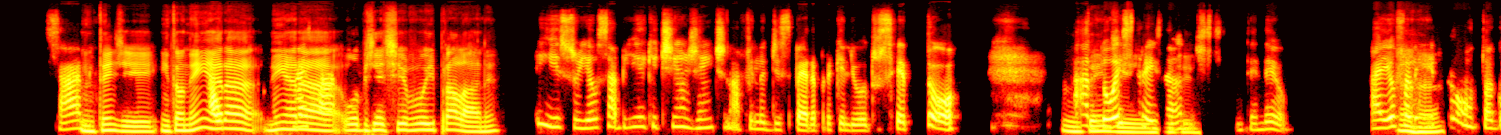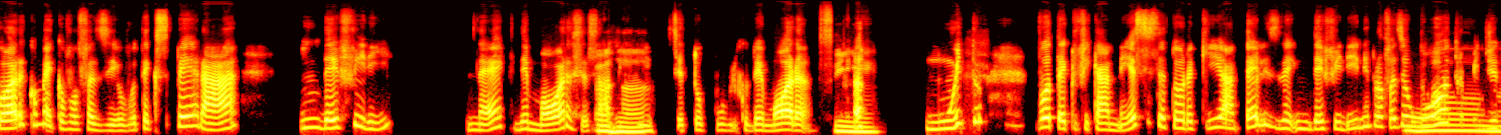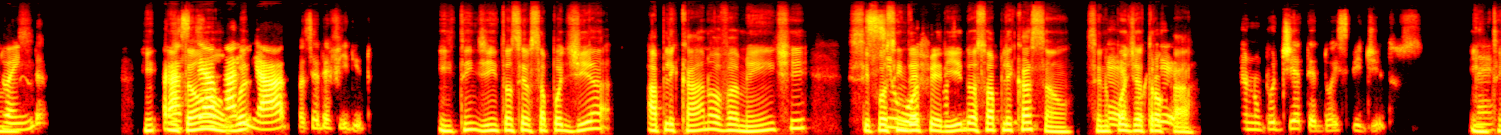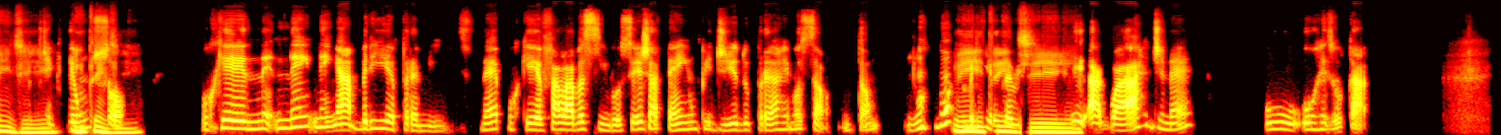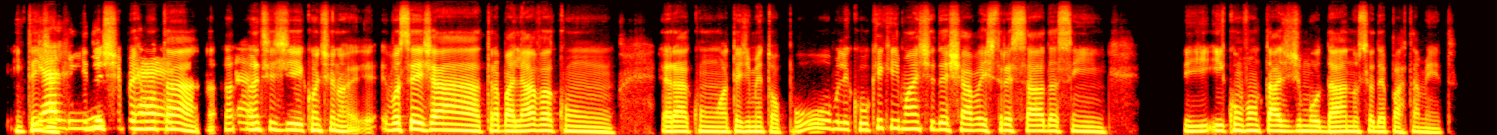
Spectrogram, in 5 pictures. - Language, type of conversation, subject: Portuguese, podcast, Quando foi que um erro seu acabou abrindo uma nova porta?
- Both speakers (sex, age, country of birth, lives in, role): female, 55-59, Brazil, United States, guest; male, 35-39, Brazil, France, host
- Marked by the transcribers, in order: other background noise; laughing while speaking: "outro setor"; chuckle; tapping; unintelligible speech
